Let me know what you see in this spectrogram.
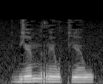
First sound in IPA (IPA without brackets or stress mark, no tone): ɡʲ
